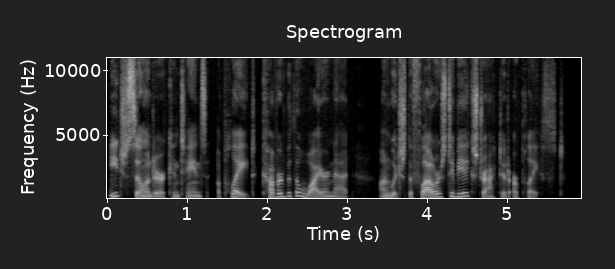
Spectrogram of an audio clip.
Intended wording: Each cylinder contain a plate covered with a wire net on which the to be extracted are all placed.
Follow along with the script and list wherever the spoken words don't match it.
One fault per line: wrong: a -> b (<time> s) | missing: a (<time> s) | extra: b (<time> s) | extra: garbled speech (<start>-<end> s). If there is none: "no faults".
wrong: contain -> contains (0.7 s)
extra: flowers (3.8 s)
missing: all (5.1 s)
